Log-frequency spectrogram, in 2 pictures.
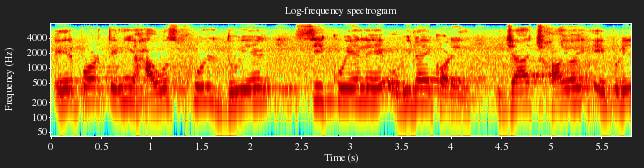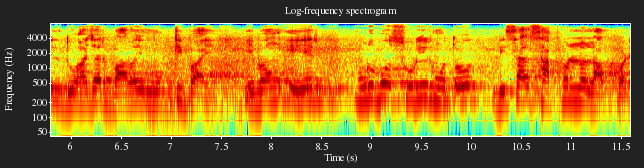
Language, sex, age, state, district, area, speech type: Bengali, male, 30-45, West Bengal, Purba Bardhaman, urban, read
